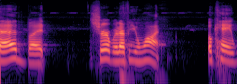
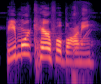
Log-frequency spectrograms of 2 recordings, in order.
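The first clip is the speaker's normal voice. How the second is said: ordinary talk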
